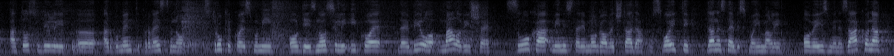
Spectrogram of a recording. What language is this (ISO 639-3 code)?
hrv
